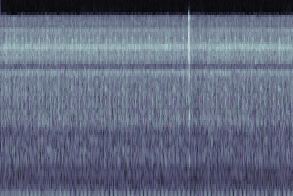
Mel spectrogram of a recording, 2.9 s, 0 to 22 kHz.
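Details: Mercedes 190SL with rebuilt Solex 44PHH carburettors on test: even, steady idle with a regular low pulse, no misfires, surging or knocking; carbs run well.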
